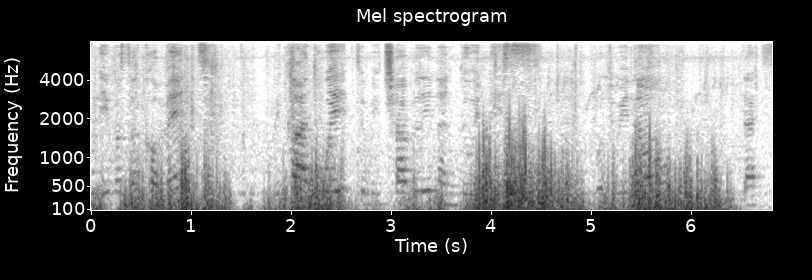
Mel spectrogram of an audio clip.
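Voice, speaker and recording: A Jamaican woman hosting a live cooking stream in a backyard, chatty and quick to laugh at herself. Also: mid-range voice. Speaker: cooking show host. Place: outdoor backyard kitchen. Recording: distant mic, loud frying noise.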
